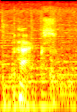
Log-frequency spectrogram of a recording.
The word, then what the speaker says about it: P4x: prosecutors, he invented a name, P4x, pronounced Pax, the Latin word for peace, a quiet joke, peace forced at the point of a keyboard.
